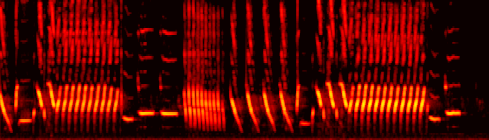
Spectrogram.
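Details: Singing canary delivering quick trilled tours, falling whistled slurs and short steady notes, with a dense buzzy burst midway and another long bright trill before ending.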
